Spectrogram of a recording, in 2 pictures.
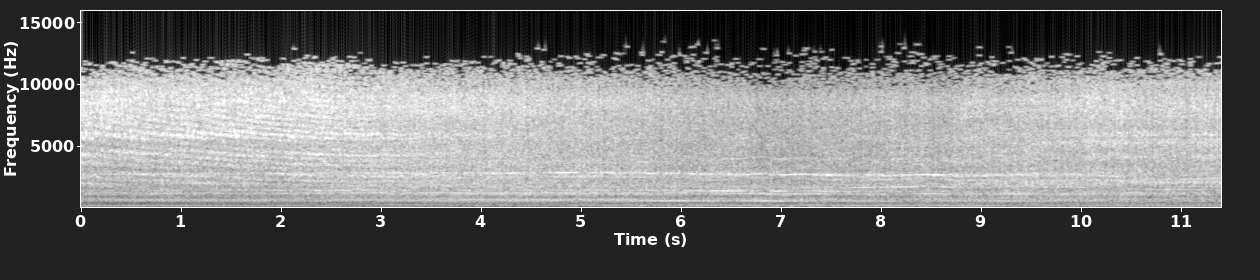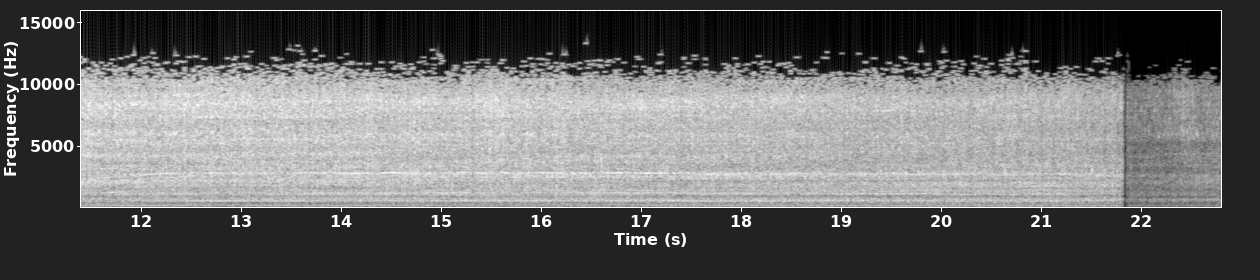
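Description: A tractor's tiller churns through wet mud.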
